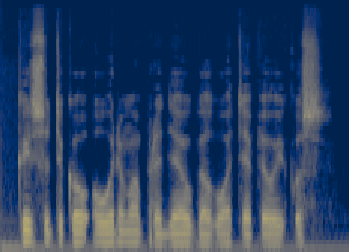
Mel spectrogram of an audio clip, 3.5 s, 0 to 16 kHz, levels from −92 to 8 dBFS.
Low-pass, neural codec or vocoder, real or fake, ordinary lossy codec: 14.4 kHz; none; real; AAC, 64 kbps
